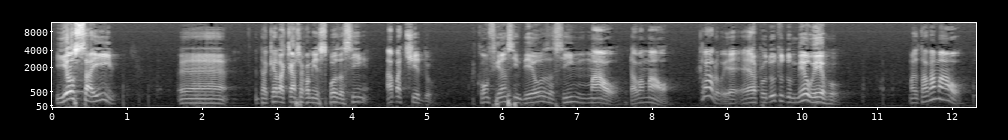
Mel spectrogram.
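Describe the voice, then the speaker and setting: A man with a southern Brazilian accent from Rio Grande do Sul, preaching informally in a conversational, halting storytelling way, repeating words and acting out dialogue. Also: medium pitch, sing-song, a bit bright. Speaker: pastor giving a talk. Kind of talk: informal sermon with personal testimony.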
